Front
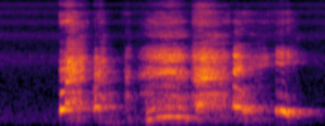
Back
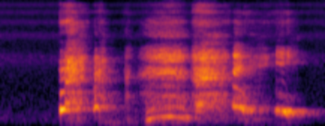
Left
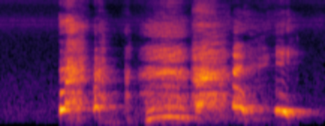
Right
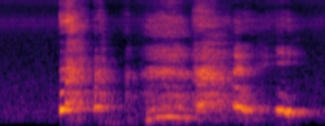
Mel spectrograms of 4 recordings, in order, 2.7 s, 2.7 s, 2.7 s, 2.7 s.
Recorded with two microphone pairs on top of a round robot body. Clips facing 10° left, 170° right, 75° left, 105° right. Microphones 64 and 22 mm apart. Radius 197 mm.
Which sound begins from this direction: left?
Laughter, at 0.5 s.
